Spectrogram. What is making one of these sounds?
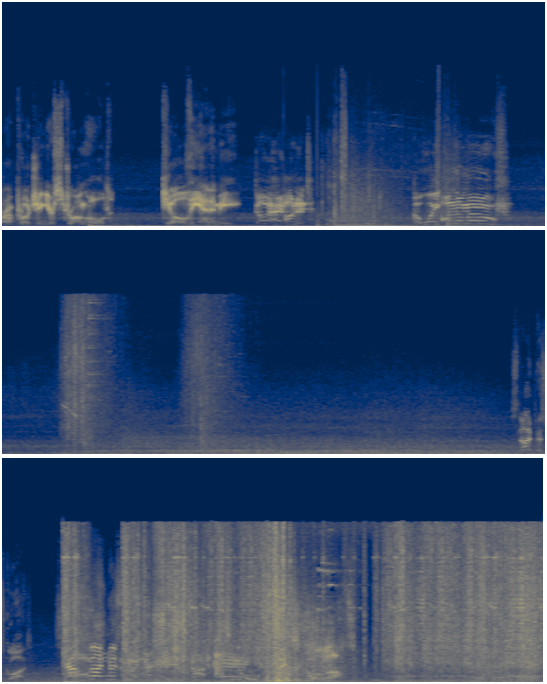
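Gunfire and explosions clatter in a game battle.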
